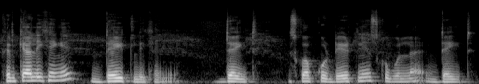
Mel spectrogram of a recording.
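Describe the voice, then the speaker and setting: A man's voice: mid-range voice, moderate pace, mellow. A young man with an Indian accent teaching a spoken English lesson, explaining step by step and often checking with "ठीक है".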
